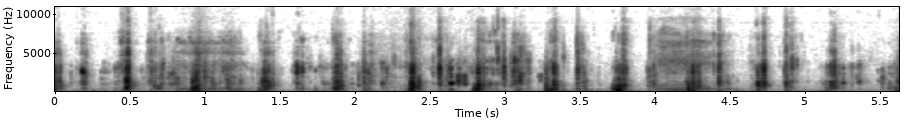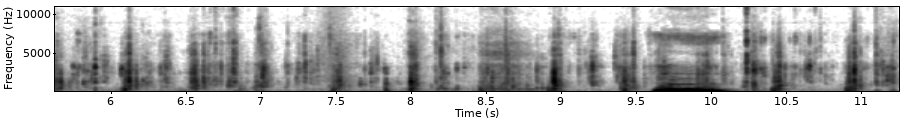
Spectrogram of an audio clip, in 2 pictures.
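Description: Close-miked chewing of raw fat innkeeper worm (gaebul, 'penis fish'): a steady run of short, crunchy, wet chewing clicks. Near the end comes a short vocal sound that falls in pitch.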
